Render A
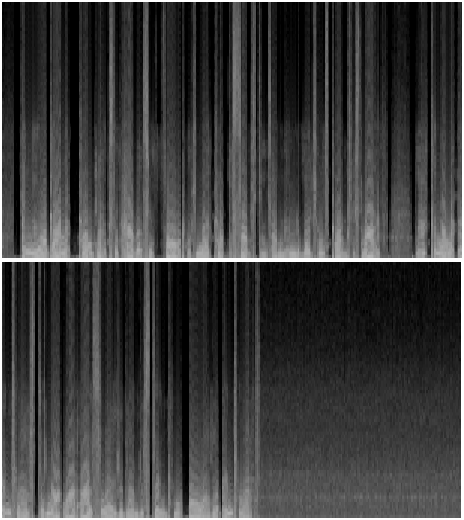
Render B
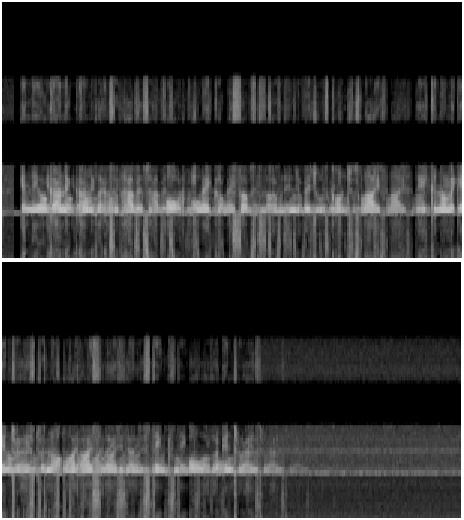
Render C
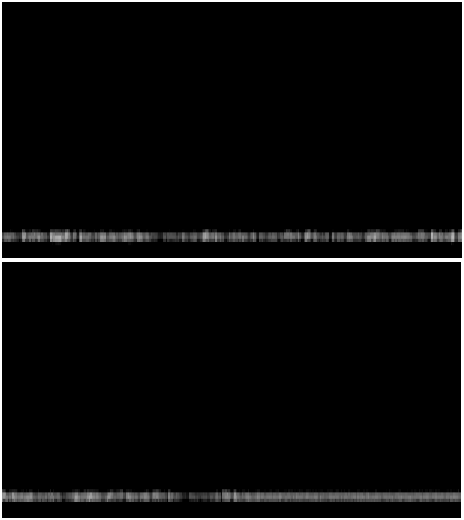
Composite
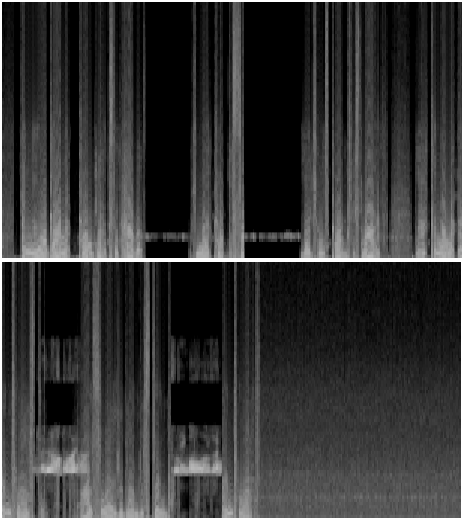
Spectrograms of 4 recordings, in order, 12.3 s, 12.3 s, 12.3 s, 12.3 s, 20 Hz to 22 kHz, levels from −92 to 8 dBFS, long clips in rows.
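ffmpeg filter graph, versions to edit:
-filter_complex "[2:a]asplit=2[a][b];[1:a]asplit=2[c][d];[0:a]asplit=5[e][f][g][h][i];[e]atrim=end=1.9[j];[a]atrim=start=1.8:end=2.58[k];[f]atrim=start=2.48:end=3.212[l];[b]atrim=start=3.208:end=3.972[m];[g]atrim=start=3.968:end=6.73[n];[c]atrim=start=6.49:end=7.29[o];[h]atrim=start=7.05:end=8.372[p];[d]atrim=start=8.368:end=9.042[q];[i]atrim=start=9.038[r];[j][k]acrossfade=d=0.1:c1=tri:c2=tri[s];[s][l]acrossfade=d=0.1:c1=tri:c2=tri[t];[t][m]acrossfade=d=0.004:c1=hsin:c2=hsin[u];[u][n]acrossfade=d=0.004:c1=hsin:c2=hsin[v];[v][o]acrossfade=d=0.24:c1=tri:c2=tri[w];[w][p]acrossfade=d=0.24:c1=tri:c2=tri[x];[x][q]acrossfade=d=0.004:c1=hsin:c2=hsin[y];[y][r]acrossfade=d=0.004:c1=hsin:c2=hsin"

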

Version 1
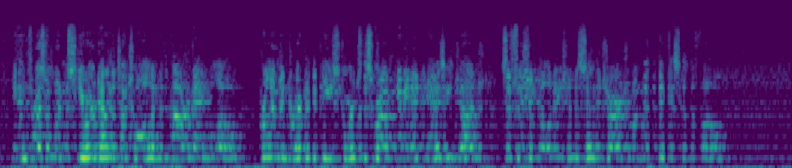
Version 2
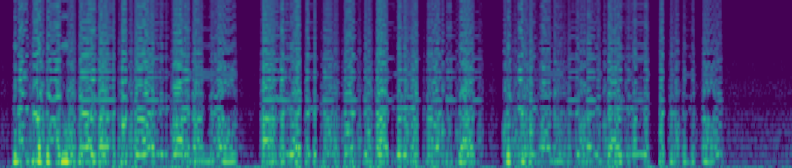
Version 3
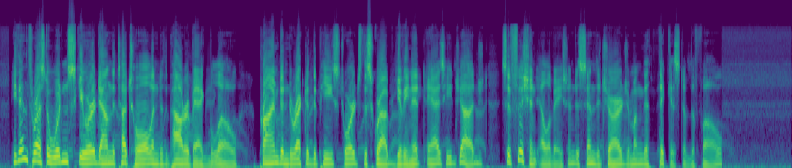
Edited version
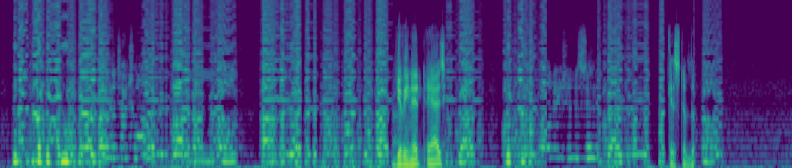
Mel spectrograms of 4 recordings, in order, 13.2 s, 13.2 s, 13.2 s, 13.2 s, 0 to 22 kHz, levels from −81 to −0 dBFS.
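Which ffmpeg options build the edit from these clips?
-filter_complex "[0:a]asplit=2[a][b];[2:a]asplit=2[c][d];[1:a]asplit=5[e][f][g][h][i];[e]atrim=end=1.91[j];[a]atrim=start=1.67:end=2.57[k];[f]atrim=start=2.33:end=6.542[l];[c]atrim=start=6.538:end=7.412[m];[g]atrim=start=7.408:end=9.102[n];[b]atrim=start=9.098:end=9.952[o];[h]atrim=start=9.948:end=11.112[p];[d]atrim=start=11.108:end=11.552[q];[i]atrim=start=11.548[r];[j][k]acrossfade=d=0.24:c1=tri:c2=tri[s];[s][l]acrossfade=d=0.24:c1=tri:c2=tri[t];[t][m]acrossfade=d=0.004:c1=hsin:c2=hsin[u];[u][n]acrossfade=d=0.004:c1=hsin:c2=hsin[v];[v][o]acrossfade=d=0.004:c1=hsin:c2=hsin[w];[w][p]acrossfade=d=0.004:c1=hsin:c2=hsin[x];[x][q]acrossfade=d=0.004:c1=hsin:c2=hsin[y];[y][r]acrossfade=d=0.004:c1=hsin:c2=hsin"

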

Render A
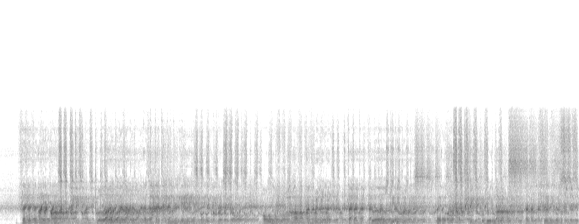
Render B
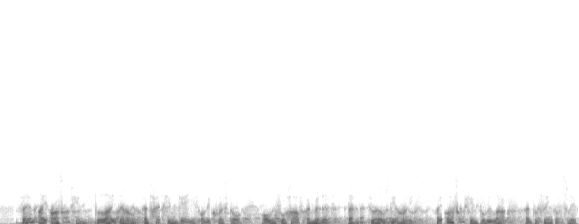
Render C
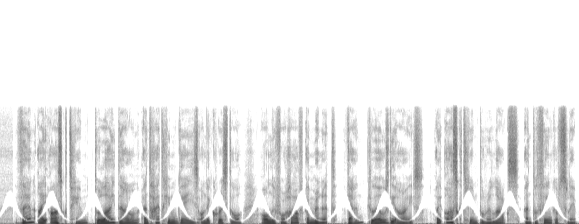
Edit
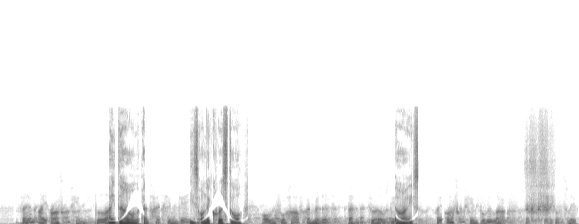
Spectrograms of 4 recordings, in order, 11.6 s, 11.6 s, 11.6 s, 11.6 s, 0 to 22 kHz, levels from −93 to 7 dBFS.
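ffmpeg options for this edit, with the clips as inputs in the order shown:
-filter_complex "[2:a]asplit=3[a][b][c];[1:a]asplit=5[d][e][f][g][h];[d]atrim=end=2.192[i];[a]atrim=start=2.188:end=2.892[j];[e]atrim=start=2.888:end=3.812[k];[b]atrim=start=3.808:end=4.962[l];[f]atrim=start=4.958:end=7.912[m];[c]atrim=start=7.908:end=8.362[n];[g]atrim=start=8.358:end=10.63[o];[0:a]atrim=start=10.47:end=11.13[p];[h]atrim=start=10.97[q];[i][j]acrossfade=d=0.004:c1=hsin:c2=hsin[r];[r][k]acrossfade=d=0.004:c1=hsin:c2=hsin[s];[s][l]acrossfade=d=0.004:c1=hsin:c2=hsin[t];[t][m]acrossfade=d=0.004:c1=hsin:c2=hsin[u];[u][n]acrossfade=d=0.004:c1=hsin:c2=hsin[v];[v][o]acrossfade=d=0.004:c1=hsin:c2=hsin[w];[w][p]acrossfade=d=0.16:c1=tri:c2=tri[x];[x][q]acrossfade=d=0.16:c1=tri:c2=tri"

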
